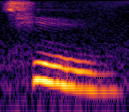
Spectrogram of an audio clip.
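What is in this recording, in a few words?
"cyun4", Cantonese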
